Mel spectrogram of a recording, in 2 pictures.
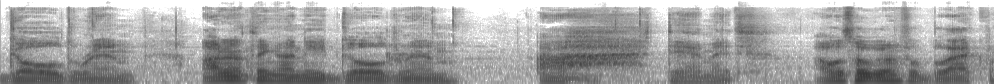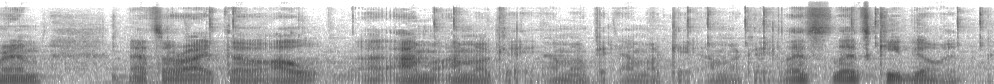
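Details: Male streamer who self-reports a speech impediment and stuttering; word repetitions heard; stuttering.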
